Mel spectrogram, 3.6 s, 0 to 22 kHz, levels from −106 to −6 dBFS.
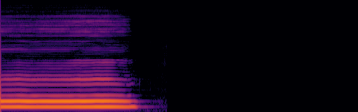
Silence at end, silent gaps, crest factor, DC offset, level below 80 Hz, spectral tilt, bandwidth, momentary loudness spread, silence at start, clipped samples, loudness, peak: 2.2 s; none; 12 dB; under 0.1%; under -90 dBFS; -8.5 dB/octave; 13 kHz; 10 LU; 0 s; under 0.1%; -38 LUFS; -30 dBFS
